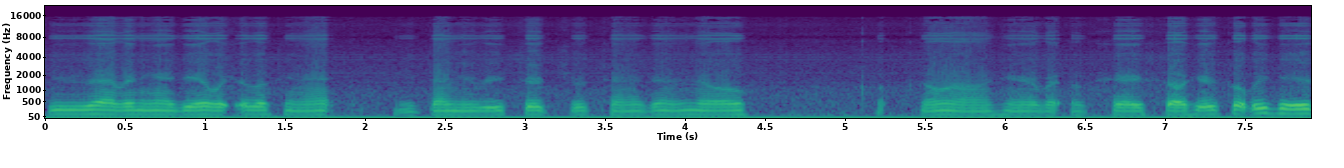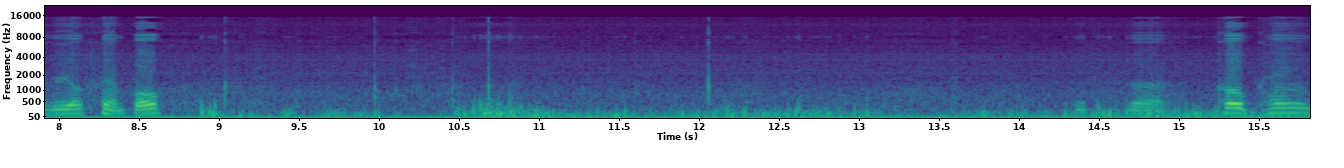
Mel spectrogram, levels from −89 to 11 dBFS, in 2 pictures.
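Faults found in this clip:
Nothing to flag on this one: no audible problems anywhere in the clip.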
